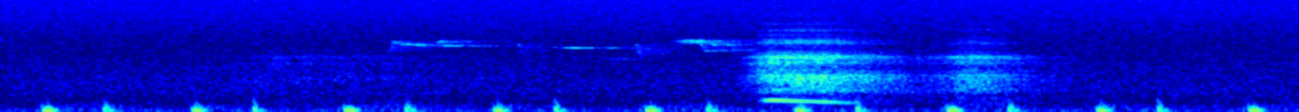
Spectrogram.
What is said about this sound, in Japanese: うむうむ、胸がときめいて心臓が脈を打っておるぞ。ほれ、手を貸してみ。そら。どうじゃ、乳房越しにも心臓の音が聞こえるであろう。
